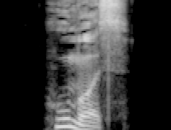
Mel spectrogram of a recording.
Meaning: humus (group of compounds in soil)
- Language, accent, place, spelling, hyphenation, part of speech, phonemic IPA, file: German, Germany, Berlin, Humus, Hu‧mus, noun, /ˈhuːmʊs/, De-Humus.ogg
